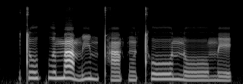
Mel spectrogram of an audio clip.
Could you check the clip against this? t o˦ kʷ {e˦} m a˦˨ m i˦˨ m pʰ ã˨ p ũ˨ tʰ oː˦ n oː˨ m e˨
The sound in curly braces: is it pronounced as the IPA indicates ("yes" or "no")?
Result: no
